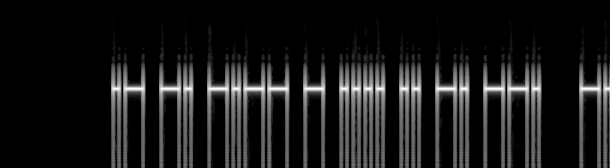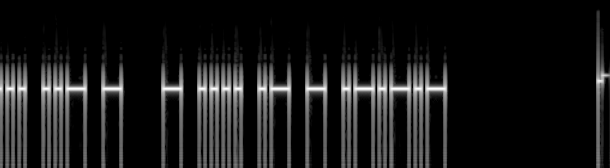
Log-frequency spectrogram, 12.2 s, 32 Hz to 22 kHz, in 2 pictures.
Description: Morse code, heard as a keyed tone, about 20 wpm, 700 Hz. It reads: ANYTHING BUT THAT.
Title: Sentences from Top 1000 Words 20wpm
